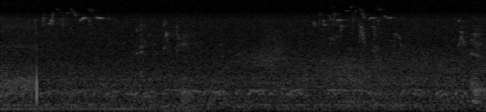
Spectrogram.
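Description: Faint, high chirps of small birds in a few short bouts, with a single sharp click about half a second in.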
